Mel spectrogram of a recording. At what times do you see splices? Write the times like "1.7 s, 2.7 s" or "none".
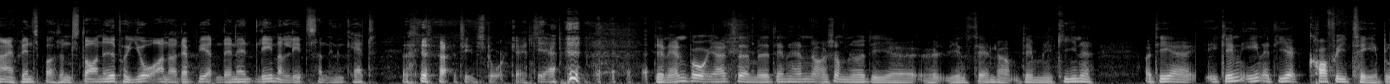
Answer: none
